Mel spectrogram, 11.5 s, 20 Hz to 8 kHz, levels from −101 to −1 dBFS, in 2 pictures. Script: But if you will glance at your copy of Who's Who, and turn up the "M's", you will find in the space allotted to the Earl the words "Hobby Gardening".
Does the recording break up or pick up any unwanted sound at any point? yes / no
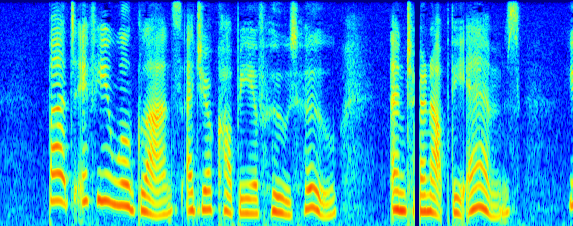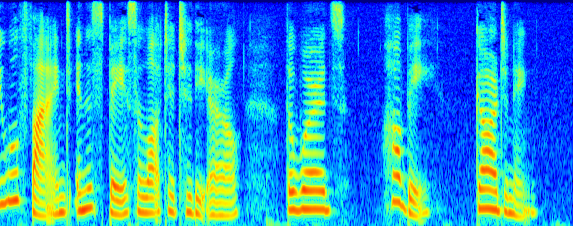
yes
